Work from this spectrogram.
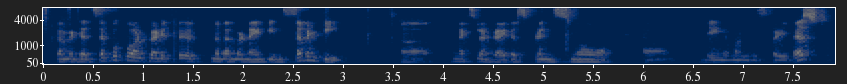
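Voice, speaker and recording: A man's voice: mid-range voice, fairly bright tone, poor audio. A man hosting a quiz, reading out questions and commenting on answers in an articulate, encouraging, explanatory way. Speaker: quizmaster and host.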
